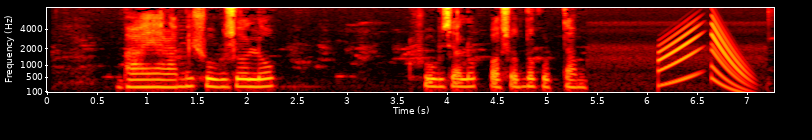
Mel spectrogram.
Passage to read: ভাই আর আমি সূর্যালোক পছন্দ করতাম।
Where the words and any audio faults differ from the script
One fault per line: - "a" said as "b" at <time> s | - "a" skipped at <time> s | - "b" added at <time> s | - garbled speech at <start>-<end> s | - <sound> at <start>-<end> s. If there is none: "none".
- chirp at 6.1-7.1 s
